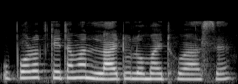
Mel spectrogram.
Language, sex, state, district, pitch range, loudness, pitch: Assamese, female, Assam, Kamrup Metropolitan, 250-300 Hz, -15 LUFS, 260 Hz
